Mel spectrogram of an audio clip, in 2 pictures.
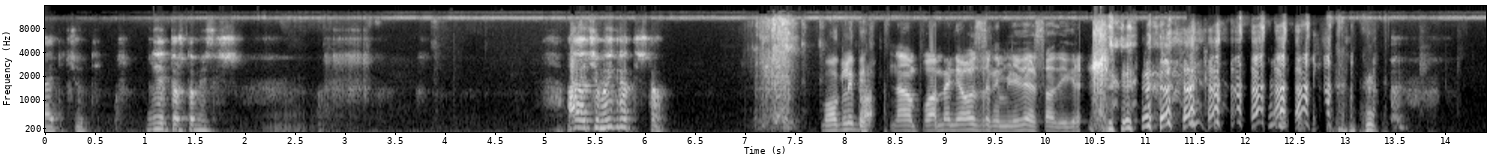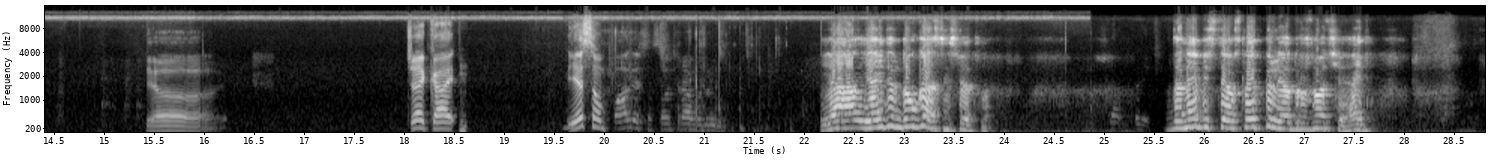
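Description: Several men talk and laugh with animation, heard through an online call.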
